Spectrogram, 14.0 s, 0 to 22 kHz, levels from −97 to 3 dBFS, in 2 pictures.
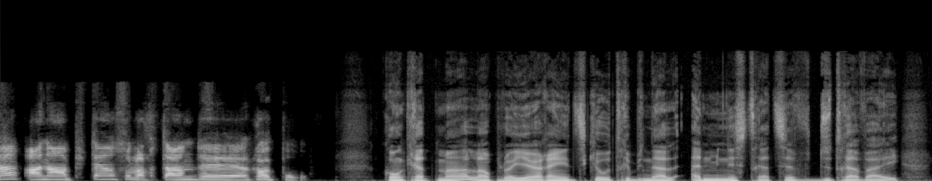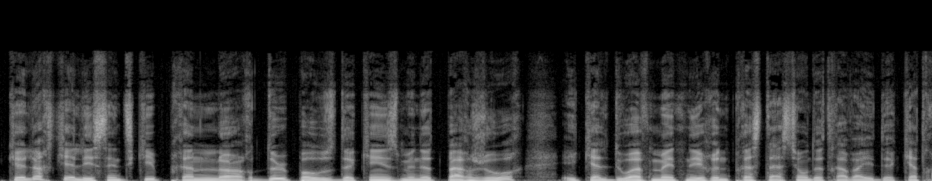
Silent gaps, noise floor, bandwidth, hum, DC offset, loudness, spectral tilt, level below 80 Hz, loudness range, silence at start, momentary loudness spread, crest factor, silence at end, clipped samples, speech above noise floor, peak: none; -57 dBFS; 15 kHz; none; under 0.1%; -23 LUFS; -5.5 dB/octave; -46 dBFS; 2 LU; 0 s; 7 LU; 16 dB; 0 s; under 0.1%; 34 dB; -6 dBFS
